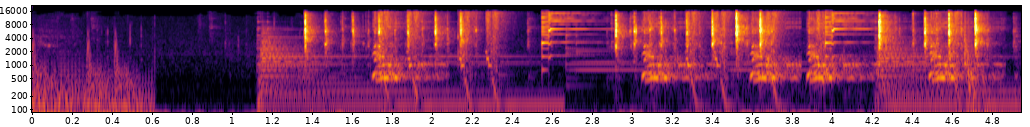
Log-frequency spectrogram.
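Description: Dog companion in the arcade game Shadow Dancer barking in quick bright bursts, several sharp yaps and yips over chiming game music, close and fairly loud.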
